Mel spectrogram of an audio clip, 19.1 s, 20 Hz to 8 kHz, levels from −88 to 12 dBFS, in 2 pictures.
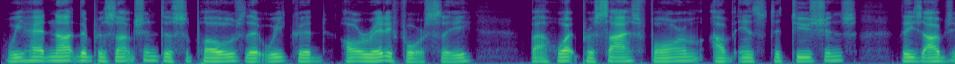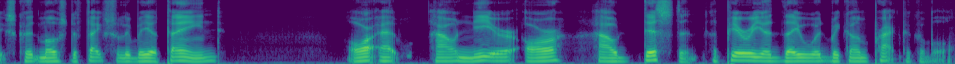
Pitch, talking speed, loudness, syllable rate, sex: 120 Hz, 120 wpm, -20 LUFS, 4.2 syllables/s, male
